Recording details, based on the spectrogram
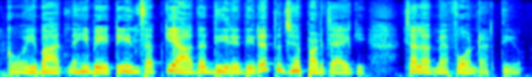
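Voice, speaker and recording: A woman's voice: on the low side, steady tone, a little fast, warm tone, husky, dry recording, clean studio sound, voice pushed down. A woman voicing a middle-aged mother in a cartoon, matter-of-fact and dismissive as she advises her daughter. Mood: brisk, dismissive.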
